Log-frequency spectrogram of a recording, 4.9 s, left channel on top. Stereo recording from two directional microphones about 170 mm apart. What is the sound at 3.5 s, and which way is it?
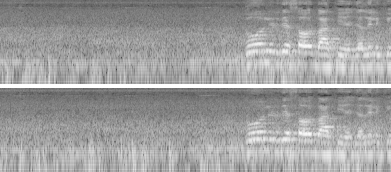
A man's voice, 60° left (ahead or behind).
